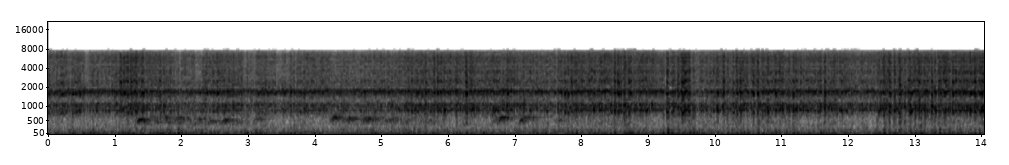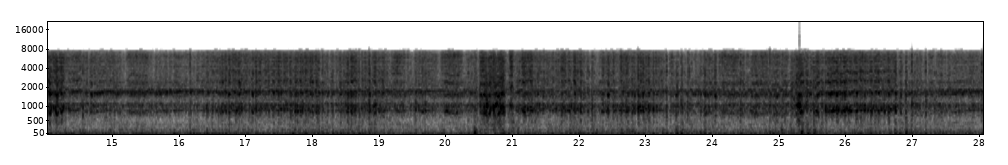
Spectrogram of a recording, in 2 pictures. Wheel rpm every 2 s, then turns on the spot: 230, 230, 230, 230, 230, 240, 230, 220, 230, 230, 230, 230, 210, 220.
none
